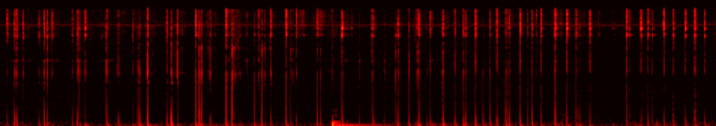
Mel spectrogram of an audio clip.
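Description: A small blue liquid-filled glass facial ice globe, held close to the microphone, is tapped rapidly with an index fingertip and nail. The result is a quick, steady stream of soft, dull ticks with a low thump to them and bright clicky edges. About halfway through comes one noticeably louder knock.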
